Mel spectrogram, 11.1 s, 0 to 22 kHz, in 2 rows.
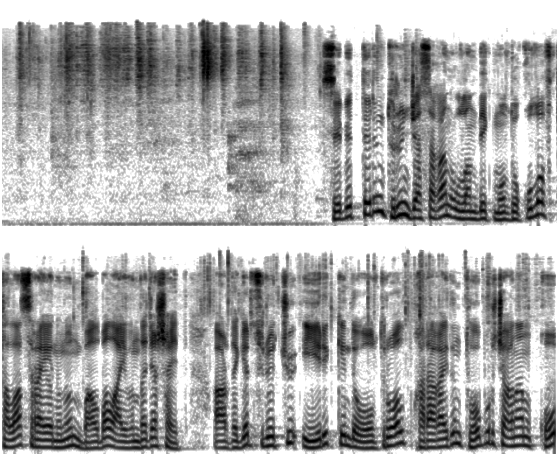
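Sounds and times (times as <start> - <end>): pine cones crackling and rustling: 0.0 - 3.3, 5.5 - 11.0
small clicks of cone scales: 6.0 - 11.0.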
